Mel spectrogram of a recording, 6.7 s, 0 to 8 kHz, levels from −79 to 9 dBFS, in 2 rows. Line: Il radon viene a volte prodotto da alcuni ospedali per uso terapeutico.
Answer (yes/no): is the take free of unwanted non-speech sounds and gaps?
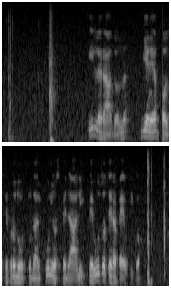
no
